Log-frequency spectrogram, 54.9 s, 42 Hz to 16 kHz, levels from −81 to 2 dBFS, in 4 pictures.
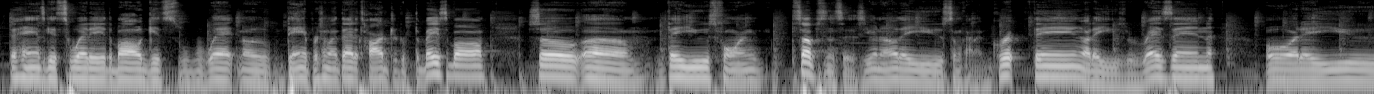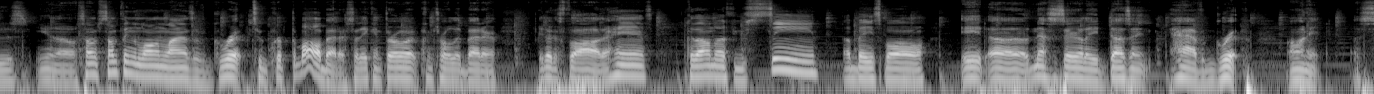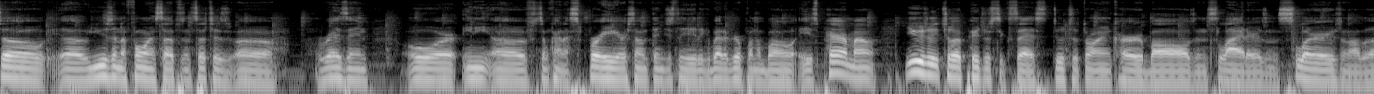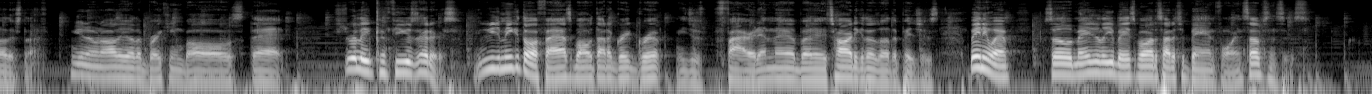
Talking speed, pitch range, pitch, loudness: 205 wpm, 95-115 Hz, 105 Hz, -21 LUFS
